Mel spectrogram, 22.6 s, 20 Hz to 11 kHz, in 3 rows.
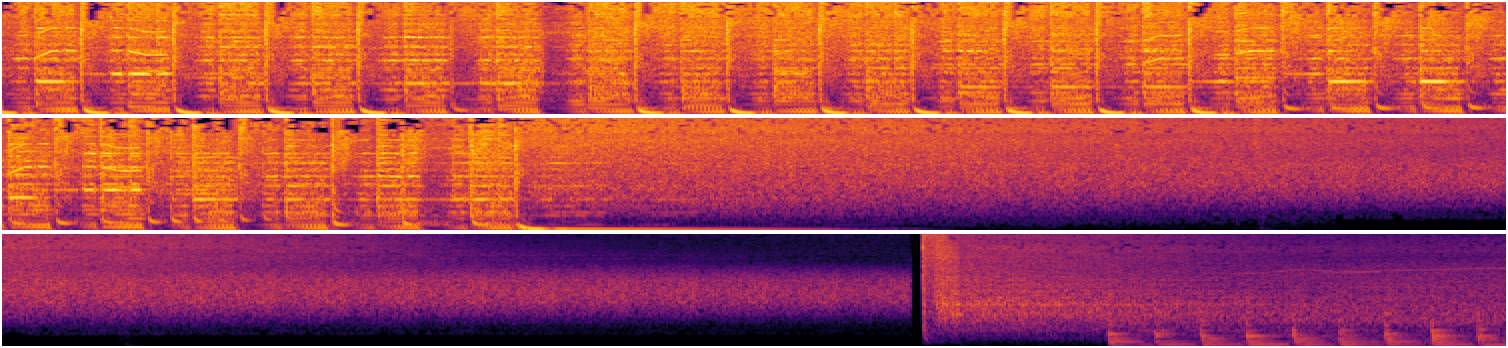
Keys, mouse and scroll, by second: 1.1 click, 4.9-7.4 drag, 4.9-5.6 typing, 11.0 click, 21.3 click.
